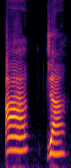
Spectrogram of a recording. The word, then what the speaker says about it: Aja: in them a a a is sand sand Aja a a j a a a j sacrifice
